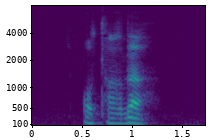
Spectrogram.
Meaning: singular locative of otaq
- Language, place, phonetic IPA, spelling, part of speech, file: Azerbaijani, Baku, [otɑɣˈdɑ], otaqda, noun, Az-az-otaqda.ogg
